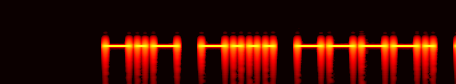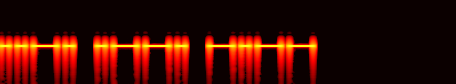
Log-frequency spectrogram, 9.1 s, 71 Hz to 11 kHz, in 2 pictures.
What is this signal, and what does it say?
Morse code, heard as a keyed tone, about 15 wpm, 700 Hz. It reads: KB9FPY
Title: USA Call Signs - 6 Characters - Repeated 3x - 15wpm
